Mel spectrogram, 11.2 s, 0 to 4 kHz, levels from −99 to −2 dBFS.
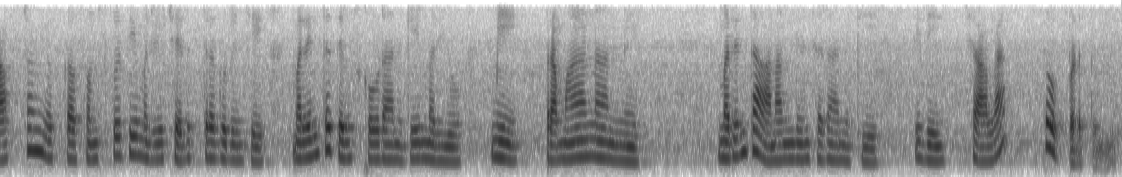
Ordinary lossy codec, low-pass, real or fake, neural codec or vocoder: none; 3.6 kHz; real; none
